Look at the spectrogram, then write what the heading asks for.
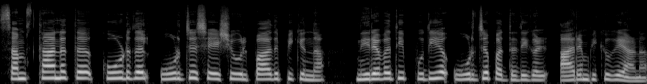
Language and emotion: Malayalam, neutral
